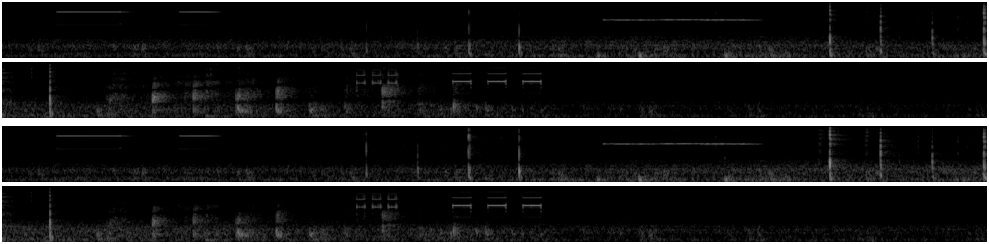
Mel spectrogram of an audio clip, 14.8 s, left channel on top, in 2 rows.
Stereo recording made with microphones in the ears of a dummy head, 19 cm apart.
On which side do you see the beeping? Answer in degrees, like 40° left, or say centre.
centre.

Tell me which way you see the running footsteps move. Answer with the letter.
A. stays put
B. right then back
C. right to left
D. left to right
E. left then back
C.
